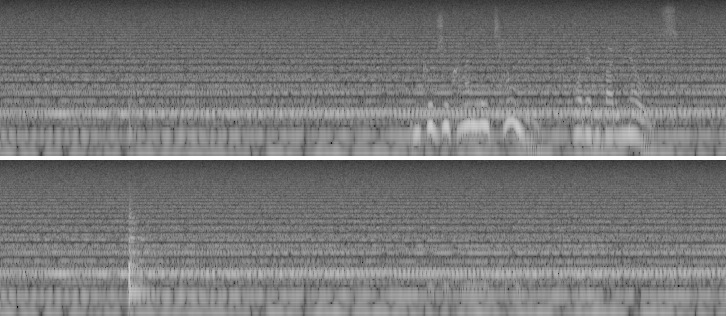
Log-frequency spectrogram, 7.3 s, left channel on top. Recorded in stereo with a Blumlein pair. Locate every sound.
0.0 s a drone: 5° right
1.3 s a snare drum: 40° right
4.1 s a woman speaking: 40° left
